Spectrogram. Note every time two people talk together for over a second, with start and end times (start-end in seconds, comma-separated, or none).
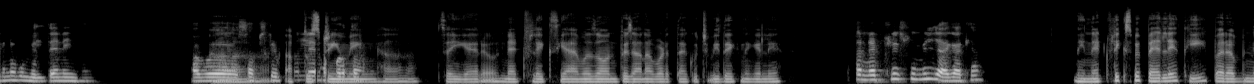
2.5-3.8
